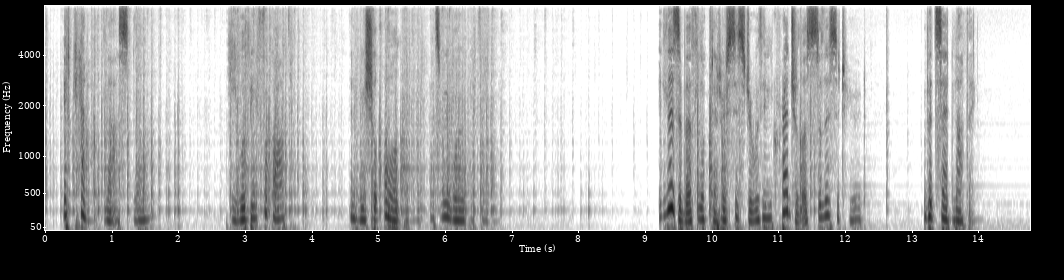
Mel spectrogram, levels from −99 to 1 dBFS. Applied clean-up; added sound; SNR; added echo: neural mask model RNNoise.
